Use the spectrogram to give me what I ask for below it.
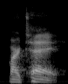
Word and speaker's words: Marte: Marte.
